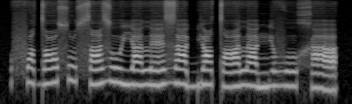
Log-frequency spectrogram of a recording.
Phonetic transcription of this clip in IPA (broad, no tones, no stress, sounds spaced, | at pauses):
f ʌ dˤ o sˤ u sˤ e z o j a l ɛ z a bʲ o tˤ a l a mʲ ʌ v o x a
